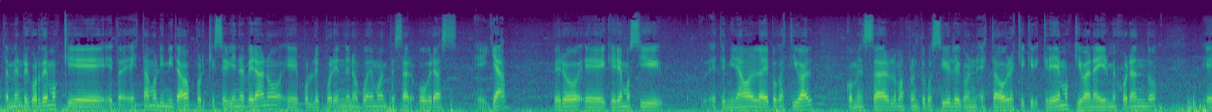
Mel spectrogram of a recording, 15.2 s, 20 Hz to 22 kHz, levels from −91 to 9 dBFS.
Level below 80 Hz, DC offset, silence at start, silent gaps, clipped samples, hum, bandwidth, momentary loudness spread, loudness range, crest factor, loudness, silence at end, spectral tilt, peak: -30 dBFS; under 0.1%; 0 s; none; under 0.1%; none; 13 kHz; 10 LU; 2 LU; 16 dB; -17 LUFS; 0 s; -5.5 dB/octave; -2 dBFS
